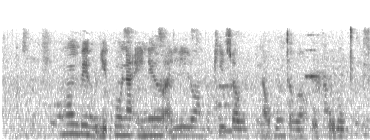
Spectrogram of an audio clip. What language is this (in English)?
Swahili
